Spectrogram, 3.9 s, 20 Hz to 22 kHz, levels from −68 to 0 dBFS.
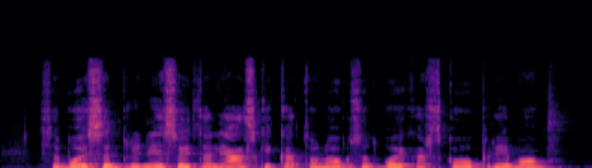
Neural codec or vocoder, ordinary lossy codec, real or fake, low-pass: none; MP3, 96 kbps; real; 14.4 kHz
